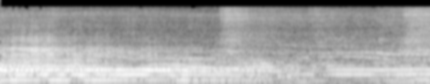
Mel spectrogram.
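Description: A group of long processional horns with large cog-shaped metal bells blowing loud held notes together, several pitches at once, the notes bending and sliding down and back up.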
